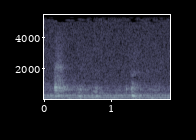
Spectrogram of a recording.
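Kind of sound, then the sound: human body sound, stomach rumbling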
